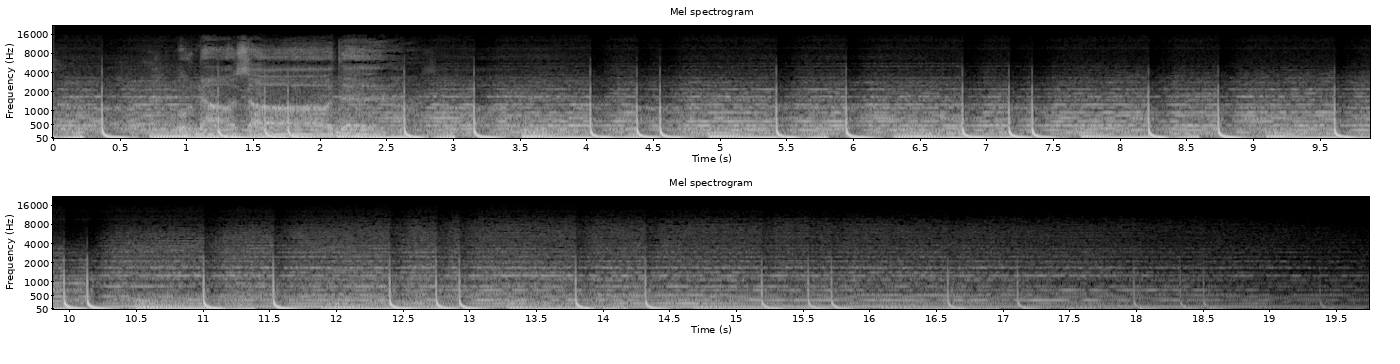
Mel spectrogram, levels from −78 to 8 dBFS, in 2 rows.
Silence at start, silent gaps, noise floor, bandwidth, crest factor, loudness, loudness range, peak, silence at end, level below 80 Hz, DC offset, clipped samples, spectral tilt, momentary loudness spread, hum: 0 s; none; -40 dBFS; 11.5 kHz; 14 dB; -16 LUFS; 11 LU; 0 dBFS; 0.25 s; -16 dBFS; under 0.1%; under 0.1%; -7 dB/octave; 14 LU; none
